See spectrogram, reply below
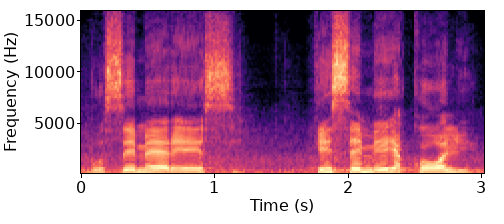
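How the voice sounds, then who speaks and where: A woman's voice: fairly high pitch, takes it slowly. An actress playing a harsh, bitter middle-aged mother in a Brazilian Portuguese radio drama, with a scolding, cutting delivery. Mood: cold scorn. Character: harsh, bitter mother, spiritist, scornful and unforgiving.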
